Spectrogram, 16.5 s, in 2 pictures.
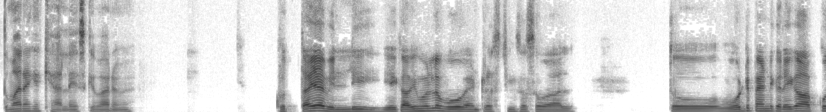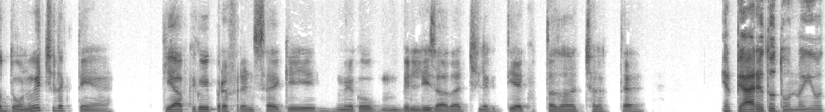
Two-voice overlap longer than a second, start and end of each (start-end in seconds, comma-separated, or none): none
